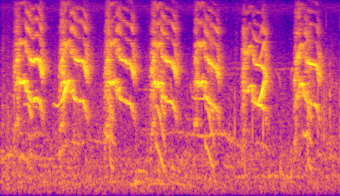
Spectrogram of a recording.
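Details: Parrot chirping: seven harsh, raspy squawks, each rising then falling, repeated about every half second at a steady pace against a soft hiss.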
